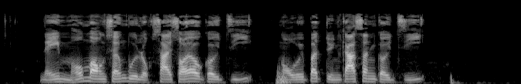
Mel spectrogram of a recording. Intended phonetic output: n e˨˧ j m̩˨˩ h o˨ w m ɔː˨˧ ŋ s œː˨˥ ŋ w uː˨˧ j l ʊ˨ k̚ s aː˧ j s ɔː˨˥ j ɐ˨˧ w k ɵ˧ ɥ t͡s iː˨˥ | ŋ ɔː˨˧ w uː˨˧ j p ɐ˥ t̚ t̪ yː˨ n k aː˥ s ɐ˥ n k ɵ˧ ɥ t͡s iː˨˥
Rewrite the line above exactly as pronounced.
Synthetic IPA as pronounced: n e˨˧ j m̩˨˩ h o˨˥ w m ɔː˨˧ ŋ s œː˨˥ ŋ w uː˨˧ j l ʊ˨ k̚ s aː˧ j s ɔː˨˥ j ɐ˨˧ w k ɵ˧ ɥ t͡s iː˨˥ | ŋ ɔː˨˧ w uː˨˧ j p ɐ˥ t̚ t̪ yː˨ n k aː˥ s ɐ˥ n k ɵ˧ ɥ t͡s iː˨˥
